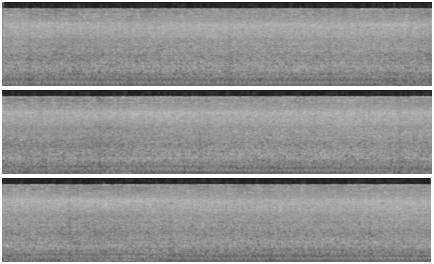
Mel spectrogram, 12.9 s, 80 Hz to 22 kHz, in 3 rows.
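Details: Older Craftsman 22-inch mower, Briggs & Stratton 6.75 Quantum L-head, sat for years, after carburetor rebuild: steady, even drone with no misses, knocks or surging; smooth, healthy run.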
